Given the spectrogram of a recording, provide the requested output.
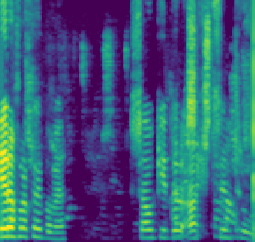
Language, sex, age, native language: Icelandic, male, 10, Icelandic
